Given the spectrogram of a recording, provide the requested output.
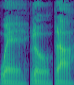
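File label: "werora", concatenated syllables; Affixing experiment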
